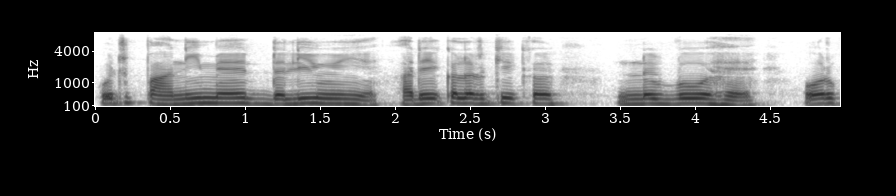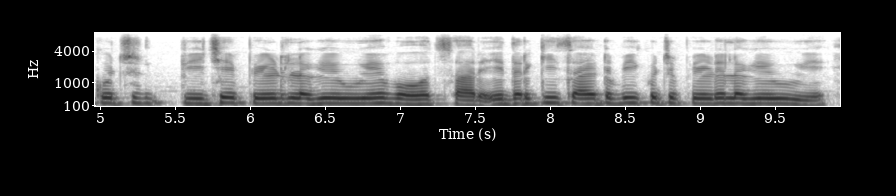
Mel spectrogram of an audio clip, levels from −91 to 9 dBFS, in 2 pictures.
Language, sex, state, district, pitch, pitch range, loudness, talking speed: Hindi, male, Uttar Pradesh, Budaun, 155 Hz, 145-160 Hz, -17 LUFS, 165 wpm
